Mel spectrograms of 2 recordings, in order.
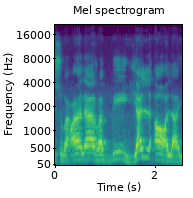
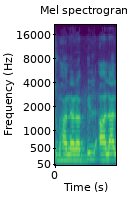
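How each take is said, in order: First: It is said as 'rabbiyal', with a 'ya' sound. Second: It is said as 'rabbil', without a 'ya' sound. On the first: The speaker calls it right. "यल यल बोलना है" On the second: The speaker calls it wrong. "नहीं"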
